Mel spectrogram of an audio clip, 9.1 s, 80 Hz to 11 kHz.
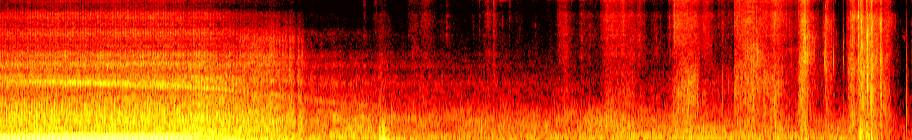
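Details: Straight-piped 6.7 Cummins 2nd-gen swap with S467 turbo, 5-inch turbo-back exhaust, ~700hp build: loud, deep, even idle rumble for a few seconds before fading, healthy.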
